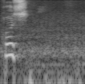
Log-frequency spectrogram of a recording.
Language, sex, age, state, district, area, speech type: Urdu, female, 30-45, Telangana, Hyderabad, urban, read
